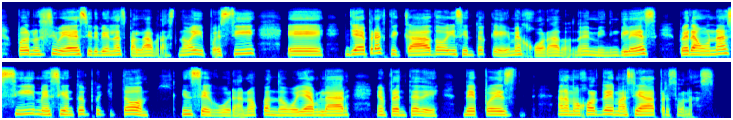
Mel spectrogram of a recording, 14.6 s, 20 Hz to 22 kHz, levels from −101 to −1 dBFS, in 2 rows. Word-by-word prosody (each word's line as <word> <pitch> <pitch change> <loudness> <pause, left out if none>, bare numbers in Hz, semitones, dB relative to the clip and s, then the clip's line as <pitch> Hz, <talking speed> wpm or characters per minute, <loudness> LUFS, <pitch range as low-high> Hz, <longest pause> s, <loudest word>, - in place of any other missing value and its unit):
pues, 240 0 0
no 230 - -5
sé - - -5
si 270 - -1
voy 220 -3 +2
a 225 - +6
decir 220 -3 +4
bien 200 +1 -2
las 225 +1 -3
palabras, 175 0 -4
¿no?, 215 +4 -3
y 245 -1 +1
pues 195 - -1
sí, 270 +2 +2 0.3
eh, 210 -1 +3 0.2
ya 245 +3 +4
he 245 - +4
practicado 235 - +2
y 240 - -1
siento 230 +1 -1
que 190 - -4
he - - -8
mejorado, 175 -6 -4
¿no?, - - -12
en 210 -2 -7
mi 175 - -11
inglés, 195 +9 +1 0.2
pero 225 0 +6
aún 220 +3 -3
así 265 -1 +4
me 225 -3 -2
siento 230 +1 0
un - - -22
poquito 230 0 -1 0.4
insegura, 180 -8 +1
¿no?, 195 +1 -6
cuando 195 -3 -6
voy 180 +2 -1
a 195 - +6
hablar 190 +1 +1 0.3
enfrente 200 0 -1
de 170 -3 -5 0.2
de, 210 -1 +2
pues, 205 -2 0 0.4
a 220 - -2
lo 220 - +1
mejor 220 +1 -2
demasiada 210 -2 +2
personas. - - -11
210 Hz, 200 wpm, -26 LUFS, 195-235 Hz, 0.4 s, a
